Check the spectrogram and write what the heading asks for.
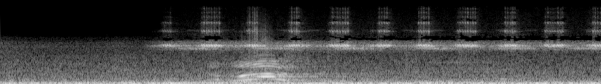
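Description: Cricket-chirp sound effect: evenly spaced chirps, about two and a half a second, starting a little under two seconds in, over a steady low rumble. A short warbling tone rises and falls near the middle.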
